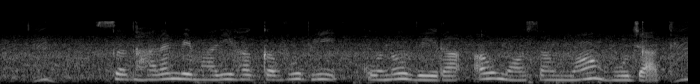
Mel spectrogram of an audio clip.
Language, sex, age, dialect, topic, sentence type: Chhattisgarhi, female, 18-24, Central, agriculture, statement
